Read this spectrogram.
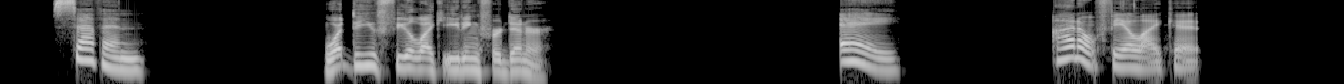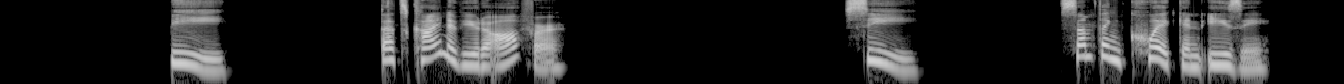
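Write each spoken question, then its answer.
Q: What do you feel like eating for dinner?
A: C: Something quick and easy.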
